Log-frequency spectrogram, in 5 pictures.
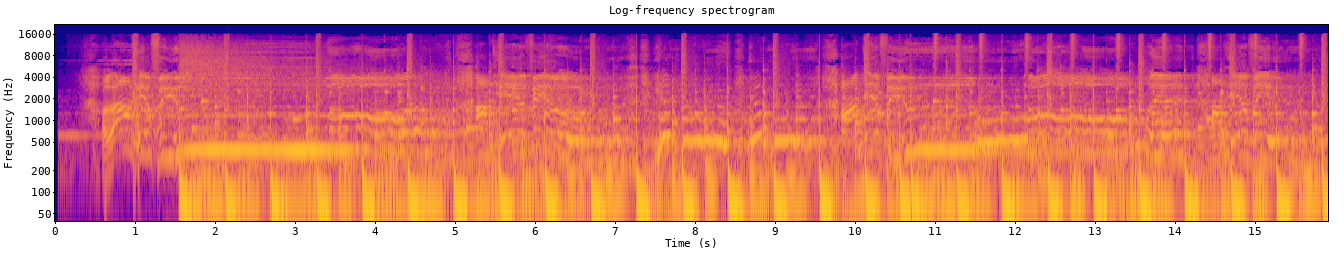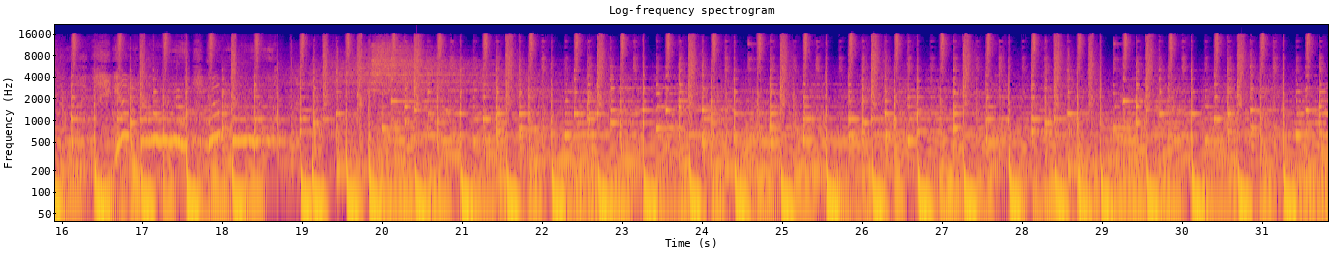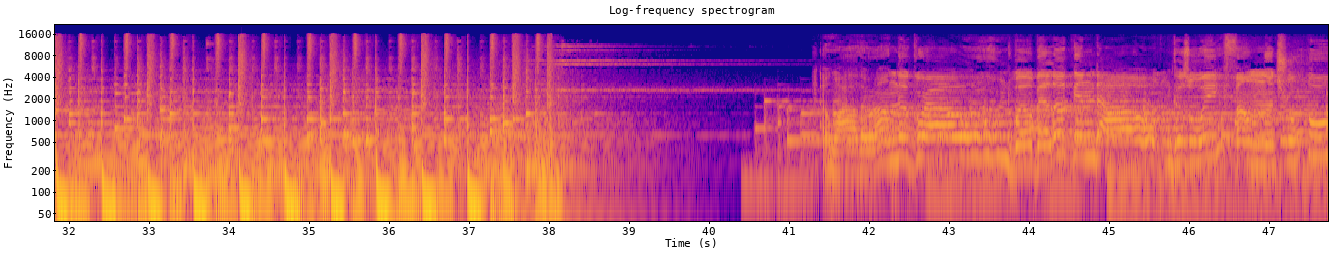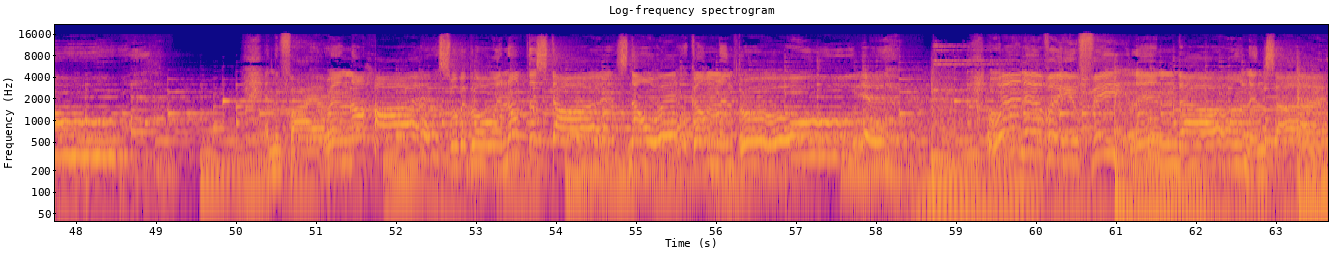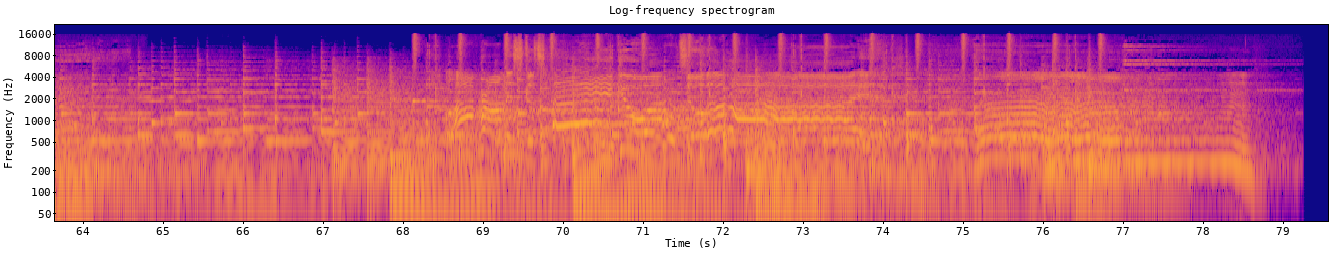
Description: deep house
Жанры: Дип-хаус, Даунтемпо, Электроника.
